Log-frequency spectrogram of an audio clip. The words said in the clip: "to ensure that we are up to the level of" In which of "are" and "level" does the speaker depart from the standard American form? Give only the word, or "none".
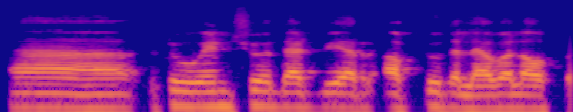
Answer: none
